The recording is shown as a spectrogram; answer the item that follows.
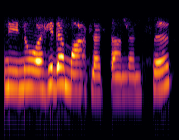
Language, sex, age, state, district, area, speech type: Telugu, female, 18-30, Andhra Pradesh, Chittoor, urban, conversation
